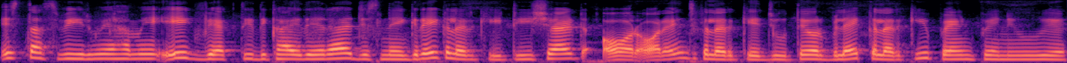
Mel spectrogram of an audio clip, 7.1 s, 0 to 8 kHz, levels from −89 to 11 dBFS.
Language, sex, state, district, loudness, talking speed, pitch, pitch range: Hindi, female, Bihar, Vaishali, -14 LUFS, 235 wpm, 205 Hz, 195-220 Hz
